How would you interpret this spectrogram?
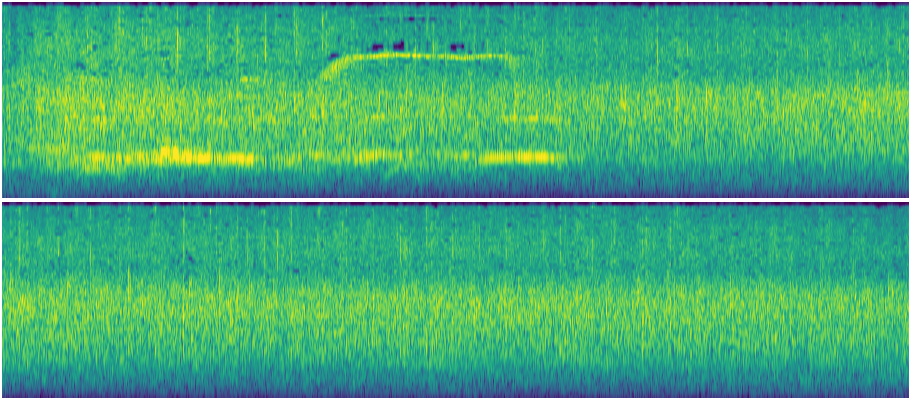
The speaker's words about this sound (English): Now, let's give a round of applause not just to them, but to their teachers and their parents and to all the others like them across the great state of Wisconsin.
